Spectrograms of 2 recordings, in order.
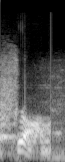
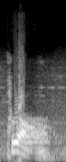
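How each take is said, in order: First: The word begins with an 'f' sound. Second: The word begins with a 'p' sound. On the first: "instead of from" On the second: "he replaced the F there with a letter P"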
